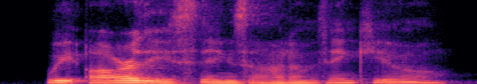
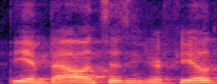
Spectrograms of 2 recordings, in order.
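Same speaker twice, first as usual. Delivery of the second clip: ordinary talk, nothing marked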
